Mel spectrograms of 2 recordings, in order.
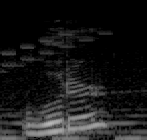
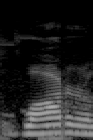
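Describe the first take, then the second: First: It is said in an East Coast Canadian accent. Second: It is said in a plain Midwest Canadian accent.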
